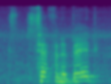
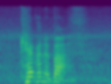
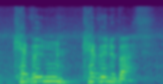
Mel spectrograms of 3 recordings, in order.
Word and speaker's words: Cefn-y-bedd: And then, again, if I was to read it with my silly English brain, Sephenabed, but it's actually Kevanabath. Kevunabath. Because double D is a th.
